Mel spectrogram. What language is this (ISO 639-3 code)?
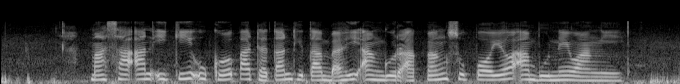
jav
